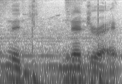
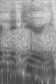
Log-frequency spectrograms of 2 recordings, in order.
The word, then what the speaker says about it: Nejire: Izuku X Nejire, or Nejiri, depends on what you want to pronounce her name as.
